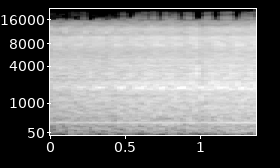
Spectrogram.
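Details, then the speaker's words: 2015 Volvo V60 T5 2.0T idling, mic near the top of the crankcase: a thin steady high-pitched squeal that gets louder and stops when the oil cap is pulled. The belt was ruled out. The cause is crankcase pressure from a failed oil separator. "That leaves a couple pulley bearings in play, which are down here, but the sound is coming from higher up in the crankcase. And crankcase squeals can often be due to air pressure."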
